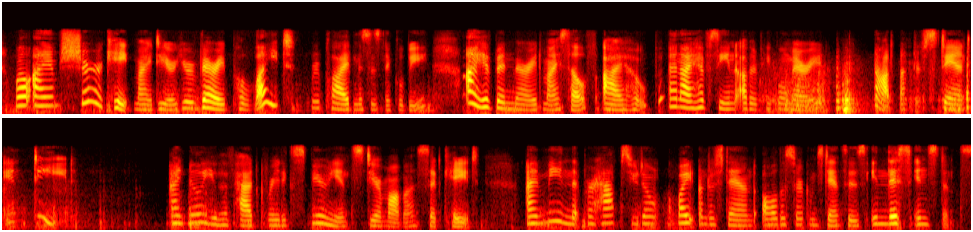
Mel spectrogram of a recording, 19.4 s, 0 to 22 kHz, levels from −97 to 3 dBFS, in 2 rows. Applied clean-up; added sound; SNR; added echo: neural mask model RNNoise.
